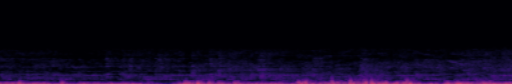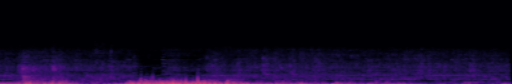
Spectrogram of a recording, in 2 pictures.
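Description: Low rumble that swells and fades unevenly, loudest about seven seconds in, with faint steady hums above it: a laden container ship passing close under way, mixed with wind on the microphone.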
